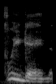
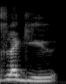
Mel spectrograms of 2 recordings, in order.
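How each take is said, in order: First: The surname is said as 'Flea Gain'. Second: The surname is said without a final 'gain' sound. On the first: The speaker calls it right. "Flea Gain is how you say her name" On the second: The speaker calls it wrong. "I'm terrible with uh, I, I, me and my pronunciation of names"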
